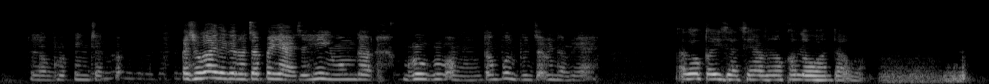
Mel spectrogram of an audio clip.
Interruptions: none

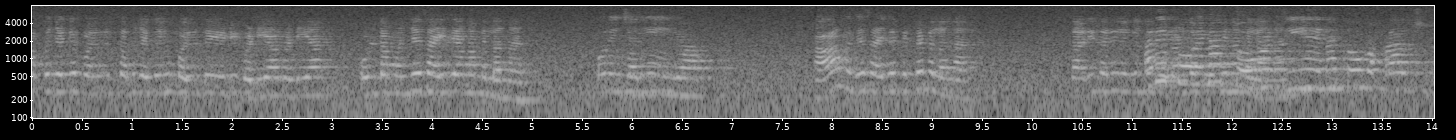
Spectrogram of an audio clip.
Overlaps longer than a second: present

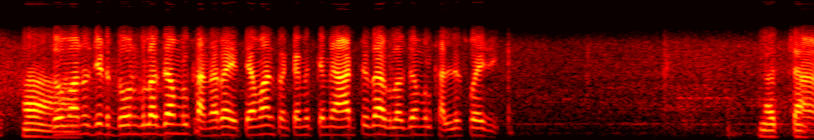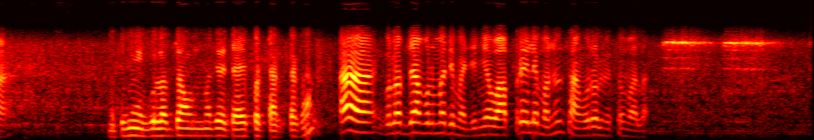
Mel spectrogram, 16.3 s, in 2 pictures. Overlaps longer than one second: none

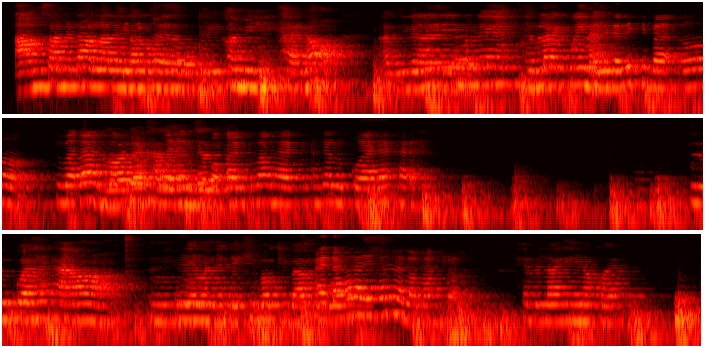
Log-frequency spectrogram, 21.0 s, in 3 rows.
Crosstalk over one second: present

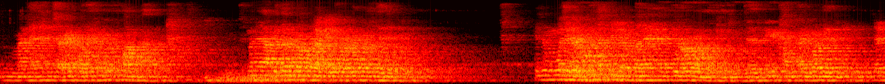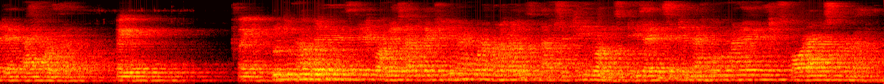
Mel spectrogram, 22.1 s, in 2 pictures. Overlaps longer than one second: none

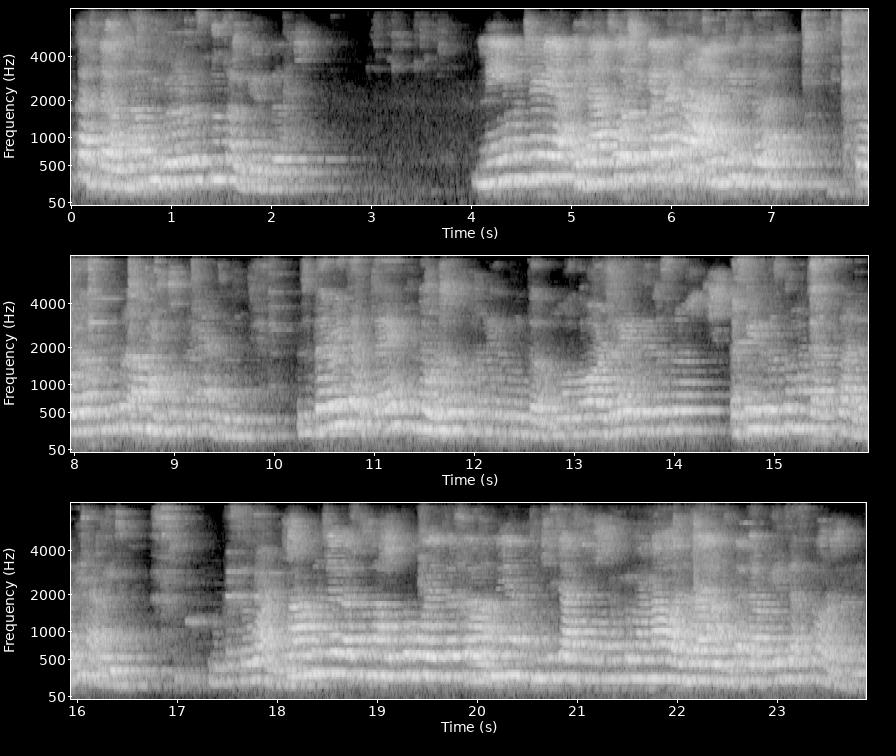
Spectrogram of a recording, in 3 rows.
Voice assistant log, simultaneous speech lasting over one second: present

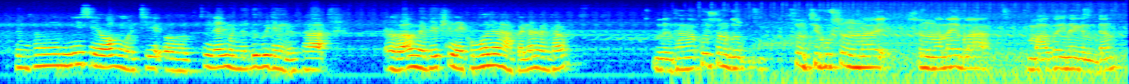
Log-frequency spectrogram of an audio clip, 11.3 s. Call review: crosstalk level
none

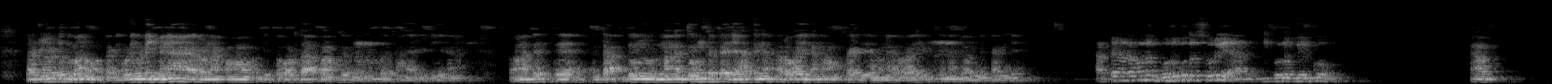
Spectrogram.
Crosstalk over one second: none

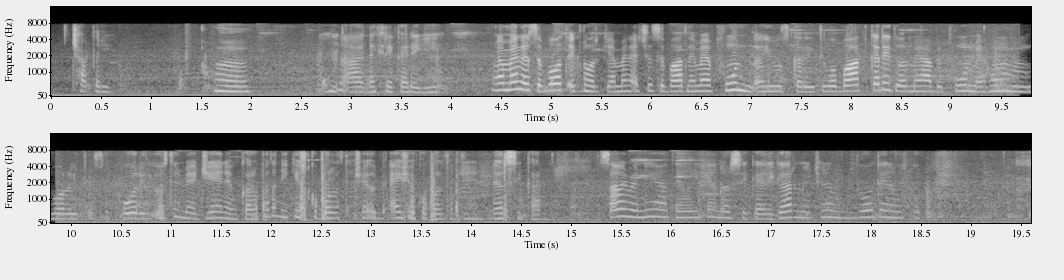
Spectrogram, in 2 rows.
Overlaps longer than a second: none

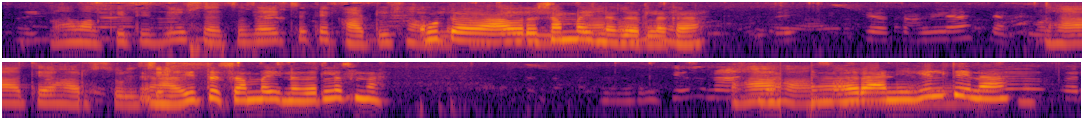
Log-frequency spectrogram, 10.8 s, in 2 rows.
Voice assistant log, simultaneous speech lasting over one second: present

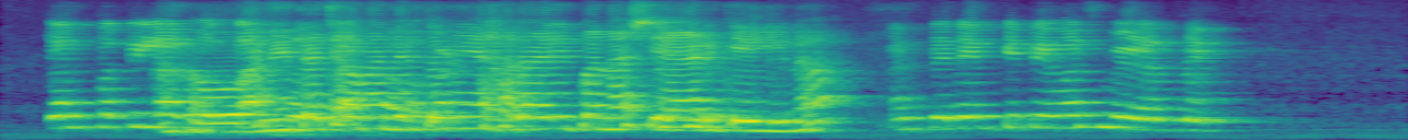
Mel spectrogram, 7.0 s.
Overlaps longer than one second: present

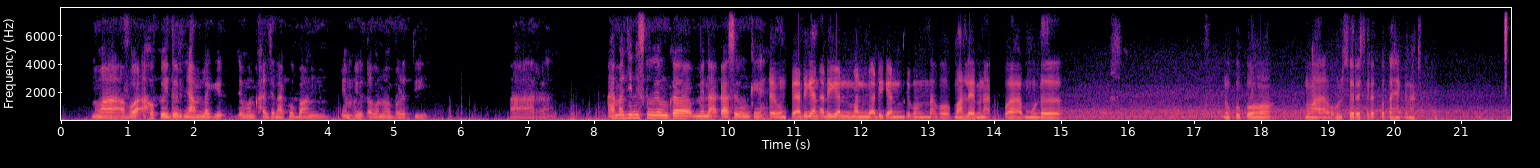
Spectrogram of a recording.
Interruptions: none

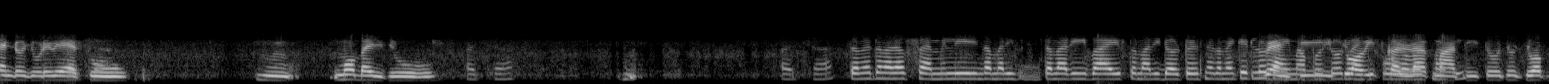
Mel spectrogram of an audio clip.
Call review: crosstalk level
present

